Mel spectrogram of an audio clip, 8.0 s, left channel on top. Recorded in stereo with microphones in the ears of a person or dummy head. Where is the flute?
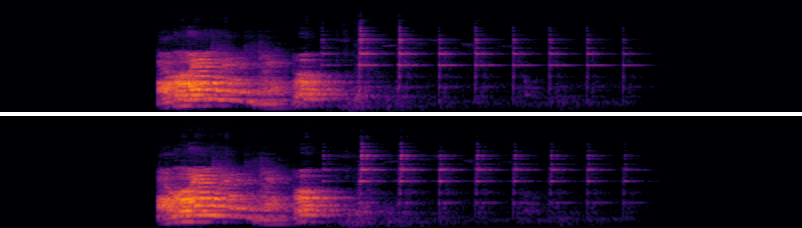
I don't hear a flute.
